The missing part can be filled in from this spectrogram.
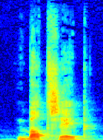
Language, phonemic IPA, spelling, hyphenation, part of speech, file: Dutch, /ˈbɑt.seːp/, badzeep, bad‧zeep, noun, Nl-badzeep.ogg
- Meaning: floating bath soap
